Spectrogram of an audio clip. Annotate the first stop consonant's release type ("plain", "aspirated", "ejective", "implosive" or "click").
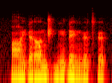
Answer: implosive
